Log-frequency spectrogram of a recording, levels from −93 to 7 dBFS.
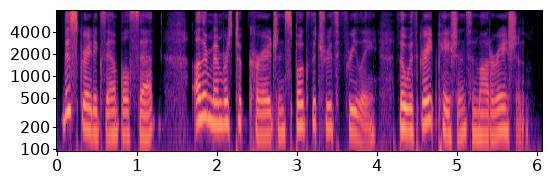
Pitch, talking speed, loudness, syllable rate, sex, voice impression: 185 Hz, 190 wpm, -22 LUFS, 6.3 syllables/s, female, feminine, adult-like, tensed, powerful, clear, fluent, intellectual, slightly friendly, reassuring, lively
